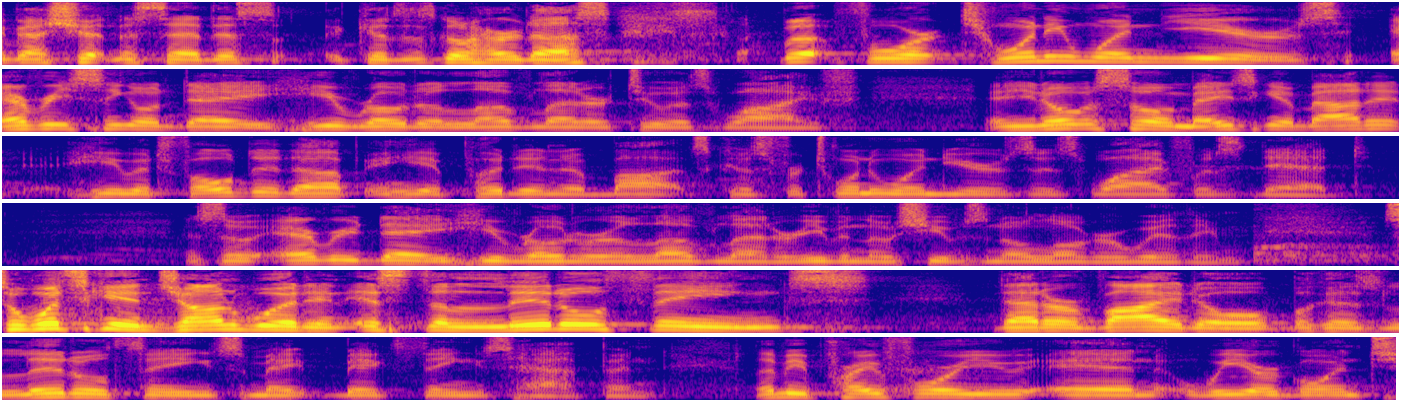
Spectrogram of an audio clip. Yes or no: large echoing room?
yes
